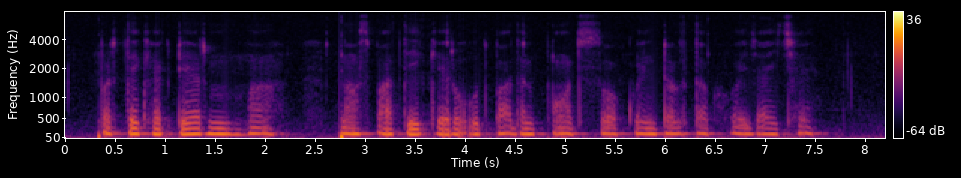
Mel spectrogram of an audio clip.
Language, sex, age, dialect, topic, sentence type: Maithili, male, 31-35, Angika, agriculture, statement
